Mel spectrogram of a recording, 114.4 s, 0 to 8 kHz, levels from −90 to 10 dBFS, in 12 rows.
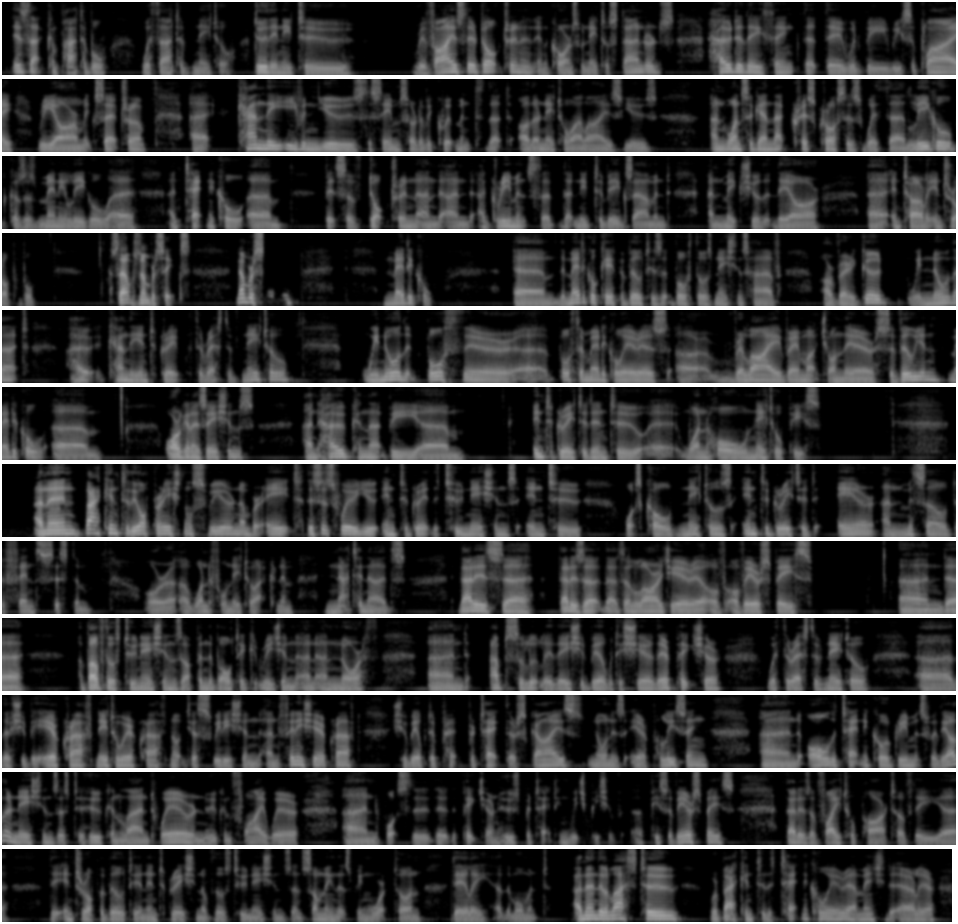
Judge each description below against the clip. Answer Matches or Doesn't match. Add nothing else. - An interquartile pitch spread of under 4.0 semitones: Matches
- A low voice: Matches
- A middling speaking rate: Matches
